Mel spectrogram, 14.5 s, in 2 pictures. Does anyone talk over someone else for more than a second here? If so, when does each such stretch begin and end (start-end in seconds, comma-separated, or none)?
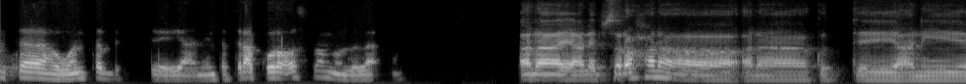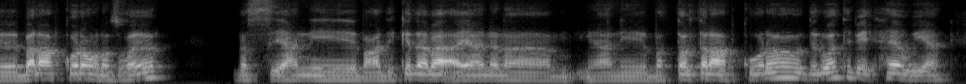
none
